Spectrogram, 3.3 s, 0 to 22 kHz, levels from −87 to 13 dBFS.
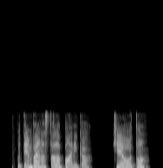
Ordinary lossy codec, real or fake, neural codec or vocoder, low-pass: none; real; none; 7.2 kHz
